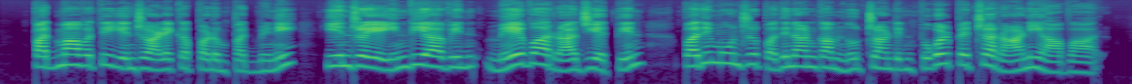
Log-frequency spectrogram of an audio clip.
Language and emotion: Tamil, neutral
